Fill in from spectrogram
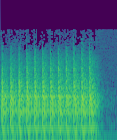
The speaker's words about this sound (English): I'm wearing out my knuckles on this door. Well, try the bell. I did. Not working, as usual, in these places. Well, knock again.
